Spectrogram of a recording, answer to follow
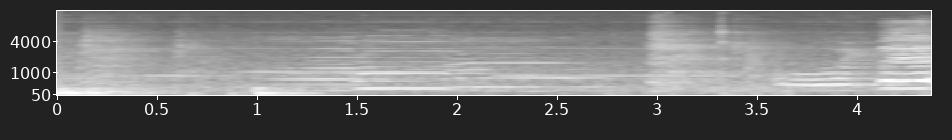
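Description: A stage microphone being handled on its stand: a low thump at the start and a smaller one about a second in. Then quiet held melody notes step in pitch.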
